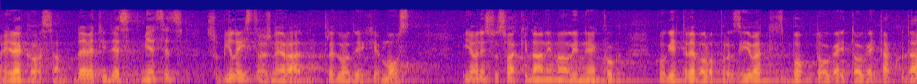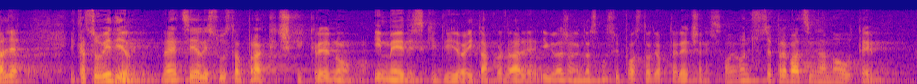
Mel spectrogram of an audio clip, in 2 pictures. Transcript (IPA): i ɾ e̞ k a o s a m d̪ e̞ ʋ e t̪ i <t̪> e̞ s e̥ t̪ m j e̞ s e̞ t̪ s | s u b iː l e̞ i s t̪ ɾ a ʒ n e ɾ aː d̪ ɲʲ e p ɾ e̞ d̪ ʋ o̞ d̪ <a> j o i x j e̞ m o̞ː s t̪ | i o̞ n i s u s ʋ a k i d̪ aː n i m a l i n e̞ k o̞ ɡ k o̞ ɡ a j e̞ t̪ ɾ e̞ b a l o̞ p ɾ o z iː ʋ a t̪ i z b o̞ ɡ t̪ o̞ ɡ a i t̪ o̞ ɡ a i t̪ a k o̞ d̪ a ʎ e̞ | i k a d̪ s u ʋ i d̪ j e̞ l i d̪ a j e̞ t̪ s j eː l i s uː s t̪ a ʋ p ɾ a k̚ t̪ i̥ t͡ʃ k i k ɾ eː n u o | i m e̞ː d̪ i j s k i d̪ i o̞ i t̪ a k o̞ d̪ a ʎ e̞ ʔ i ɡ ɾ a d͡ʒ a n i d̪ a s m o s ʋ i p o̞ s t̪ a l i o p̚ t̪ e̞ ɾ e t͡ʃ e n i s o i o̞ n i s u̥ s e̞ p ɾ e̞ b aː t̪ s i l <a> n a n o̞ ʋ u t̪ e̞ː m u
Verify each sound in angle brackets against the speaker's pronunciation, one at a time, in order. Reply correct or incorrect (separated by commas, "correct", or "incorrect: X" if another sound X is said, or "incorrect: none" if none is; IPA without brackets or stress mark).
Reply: incorrect: d̪, incorrect: i, incorrect: i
